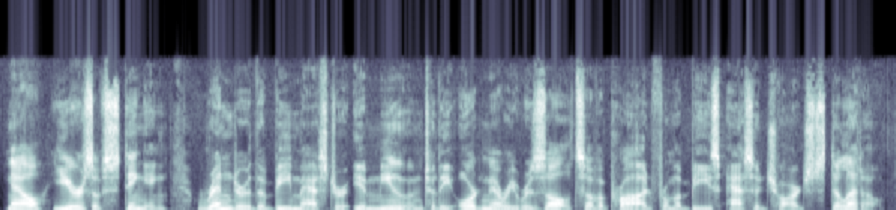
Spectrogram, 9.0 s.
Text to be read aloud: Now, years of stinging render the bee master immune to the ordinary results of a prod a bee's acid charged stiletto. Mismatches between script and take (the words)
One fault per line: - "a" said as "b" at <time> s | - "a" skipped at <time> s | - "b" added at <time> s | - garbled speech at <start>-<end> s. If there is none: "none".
- "from" added at 6.5 s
